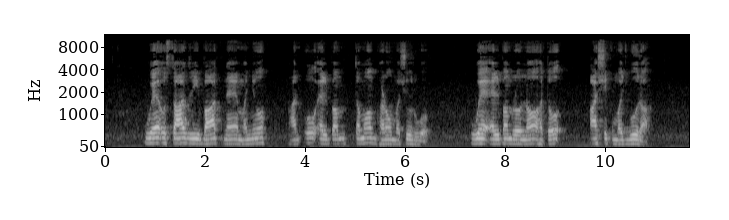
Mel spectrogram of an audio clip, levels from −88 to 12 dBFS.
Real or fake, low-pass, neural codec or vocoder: real; 9.9 kHz; none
